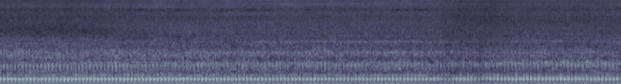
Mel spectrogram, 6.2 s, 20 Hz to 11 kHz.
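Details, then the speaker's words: Italian Workman 2 Multimixer cement mixer, Honda GX160, about 10 minutes running, water in drum as simulated load, drum tilted: steady even beat with no stumbles or knocks; runs healthy under load. "still running strong I just tilted it back a little bit see if I can get more water in"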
